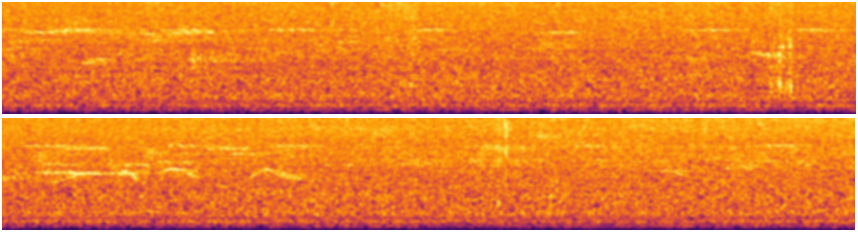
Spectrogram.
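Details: Bees housed in roadside hive trucks in Croatia, near nightfall during honey extraction, heard from very close range: an even, broadband drone of countless wings that stays level throughout, with a brief louder rustle midway.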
